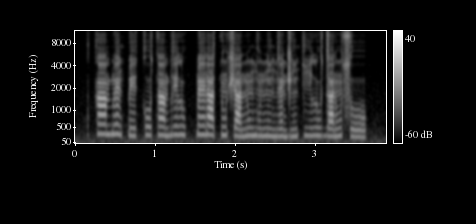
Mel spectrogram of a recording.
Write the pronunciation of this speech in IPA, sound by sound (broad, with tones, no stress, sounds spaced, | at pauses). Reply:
k ã˦ b ɛ̃˦˨ k͡p e˨ k o˧ t ã˧ b e˦ l u˧ k͡p ɛ̃˦ ɾ a˦˨ t ũ˧ ʃ a˨ n ũ˧ ɡ ũ˨ n ĩ˨ ɡ ɛ̃˨ d͡ʒ ĩ˨ k i˧ l u˧ d a˨ ɾ ũ˧ s o˨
